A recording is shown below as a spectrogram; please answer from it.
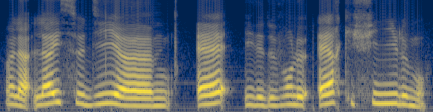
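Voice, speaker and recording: A French-accented woman teaching a recorded spelling lesson to young children, patient and clear, drawing out each example word. Her voice sits a little high and sounds close and dry, with no room around it. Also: dark tone, dry recording. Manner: patient, slow and clear, stretching out example words. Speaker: primary school teacher.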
